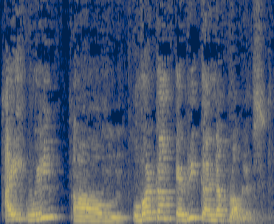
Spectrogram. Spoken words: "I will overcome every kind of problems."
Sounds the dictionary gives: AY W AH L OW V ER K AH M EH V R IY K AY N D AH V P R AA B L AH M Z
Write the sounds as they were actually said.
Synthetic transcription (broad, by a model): AY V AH L OW V ER K AH M EH V R IY K AY N D AH V P R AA B L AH M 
